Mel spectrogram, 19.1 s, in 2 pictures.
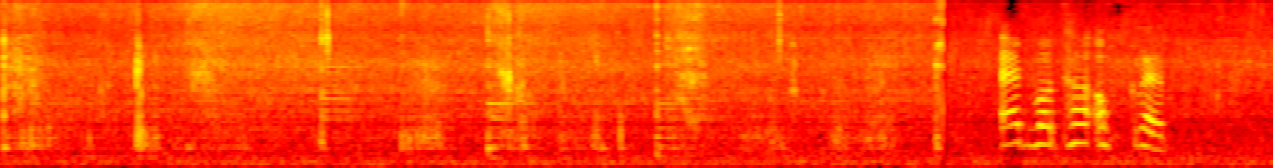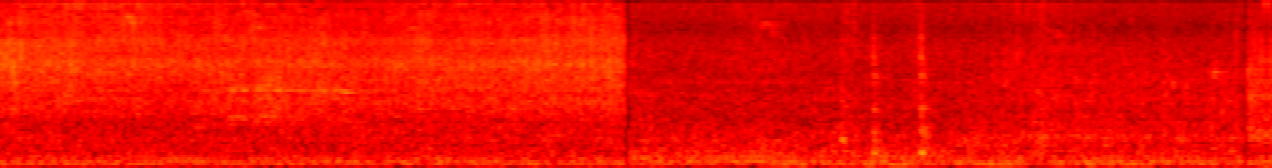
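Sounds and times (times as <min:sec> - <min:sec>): food sizzling in a wok: 0:00.0 - 0:14.3.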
